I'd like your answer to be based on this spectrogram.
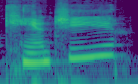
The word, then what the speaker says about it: Kannchy: I have another one on here called Canchy, and it's spelled K-A-N-N-C-H-Y.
